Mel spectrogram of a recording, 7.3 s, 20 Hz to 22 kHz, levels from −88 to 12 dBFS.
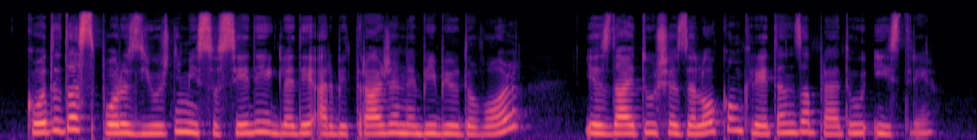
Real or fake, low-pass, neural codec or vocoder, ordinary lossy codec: real; 14.4 kHz; none; none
